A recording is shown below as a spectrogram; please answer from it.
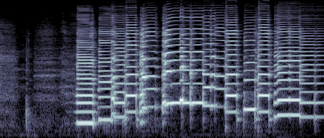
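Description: Uilleann pipes chanter playing a fast run of separate notes starting about a second in, climbing from low to high and then moving around in the upper octave, showing its two-octave range. No drones sound beneath it.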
